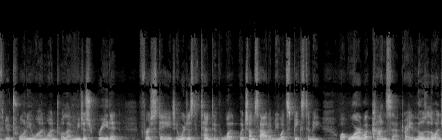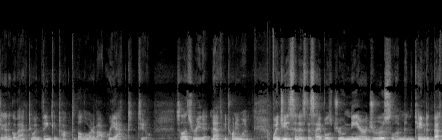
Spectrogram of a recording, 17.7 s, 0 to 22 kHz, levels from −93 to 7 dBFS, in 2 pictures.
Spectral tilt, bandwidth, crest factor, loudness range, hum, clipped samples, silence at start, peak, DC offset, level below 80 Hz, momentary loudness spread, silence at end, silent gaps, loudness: -5 dB/octave; 17.5 kHz; 18 dB; 6 LU; none; under 0.1%; 0 s; -6 dBFS; under 0.1%; -62 dBFS; 11 LU; 0 s; none; -25 LUFS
